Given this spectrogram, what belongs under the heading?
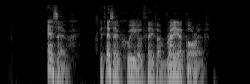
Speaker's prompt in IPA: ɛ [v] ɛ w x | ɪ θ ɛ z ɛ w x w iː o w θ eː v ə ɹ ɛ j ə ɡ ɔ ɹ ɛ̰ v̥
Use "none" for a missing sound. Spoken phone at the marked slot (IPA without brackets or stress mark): z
